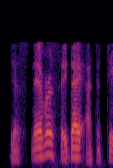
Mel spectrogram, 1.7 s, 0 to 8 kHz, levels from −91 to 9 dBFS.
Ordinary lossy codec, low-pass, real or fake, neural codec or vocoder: AAC, 16 kbps; 7.2 kHz; fake; codec, 16 kHz in and 24 kHz out, 0.4 kbps, LongCat-Audio-Codec, fine tuned four codebook decoder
